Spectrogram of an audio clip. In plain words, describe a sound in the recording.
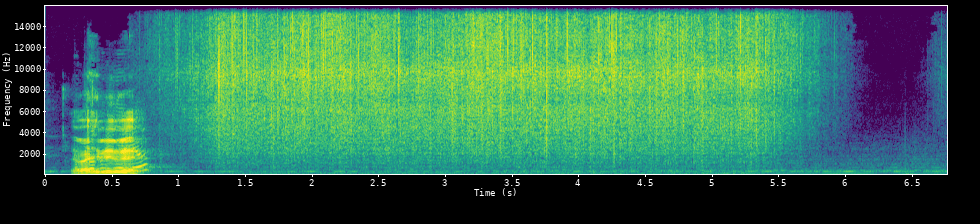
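Magic sparkles hiss and shimmer steadily.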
